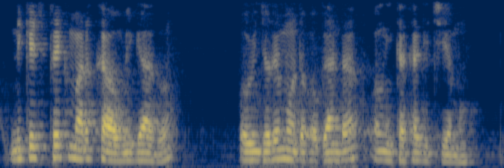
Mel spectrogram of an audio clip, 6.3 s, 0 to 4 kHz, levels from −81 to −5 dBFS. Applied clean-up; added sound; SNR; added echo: neural separator model SepFormer DNS4.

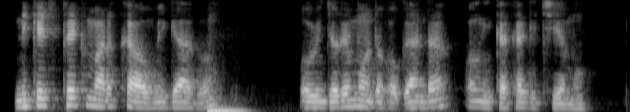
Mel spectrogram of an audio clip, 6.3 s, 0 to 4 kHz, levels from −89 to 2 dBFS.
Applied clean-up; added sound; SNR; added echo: neural mask model DeepFilterNet 3.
